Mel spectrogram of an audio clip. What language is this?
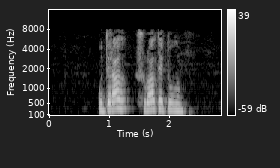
Mari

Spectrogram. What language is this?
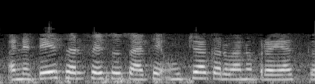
Gujarati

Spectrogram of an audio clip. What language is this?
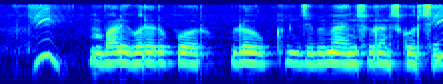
Bangla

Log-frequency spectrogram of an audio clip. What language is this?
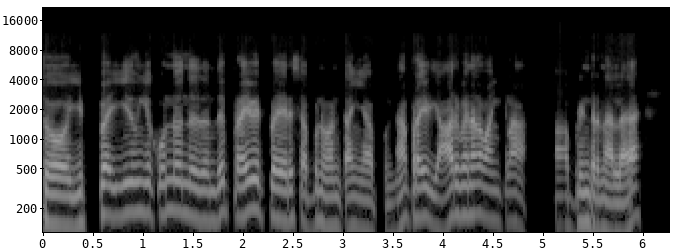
Tamil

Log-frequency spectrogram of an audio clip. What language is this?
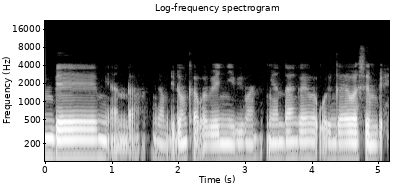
Western Niger Fulfulde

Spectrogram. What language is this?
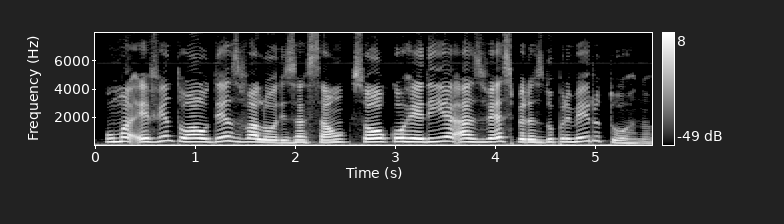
Portuguese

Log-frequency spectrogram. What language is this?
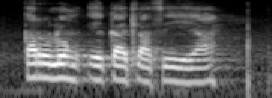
Southern Sotho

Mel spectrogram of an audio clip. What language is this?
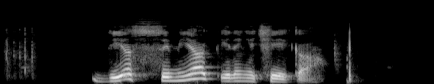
Domaaki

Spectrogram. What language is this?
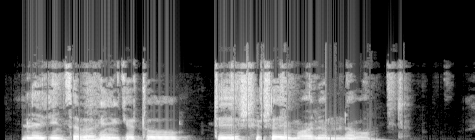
Gawri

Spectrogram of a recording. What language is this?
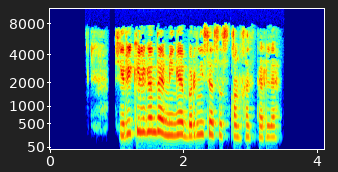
Bashkir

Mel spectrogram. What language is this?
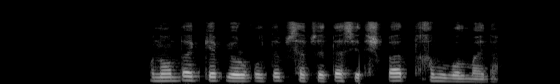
Uyghur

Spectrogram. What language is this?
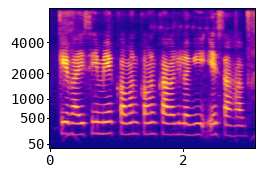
Bhojpuri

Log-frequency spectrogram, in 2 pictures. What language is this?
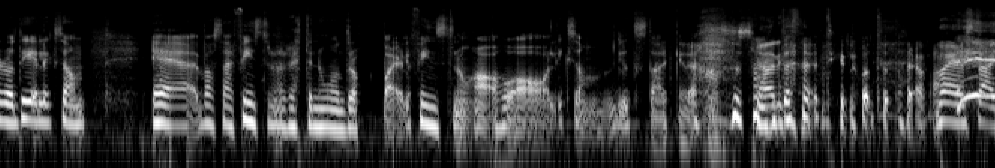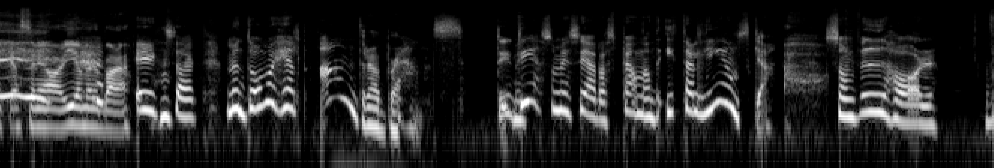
Swedish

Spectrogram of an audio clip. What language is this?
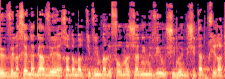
Hebrew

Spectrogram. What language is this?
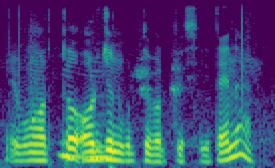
Bangla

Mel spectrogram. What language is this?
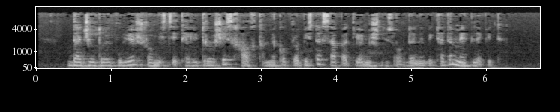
Georgian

